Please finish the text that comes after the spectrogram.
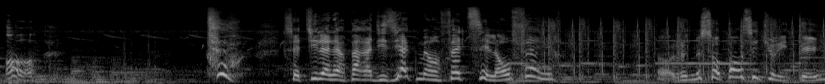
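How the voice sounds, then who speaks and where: A man's voice: very high-pitched, sing-song, a little slow, long pauses, over music, full character voice. A man voicing a timid, fussy male cat sidekick in a cartoon dub. He frets, yelps and scolds his friend. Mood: frightened. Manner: fretful and easily frightened, scolding when upset. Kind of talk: cartoon dubbing.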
